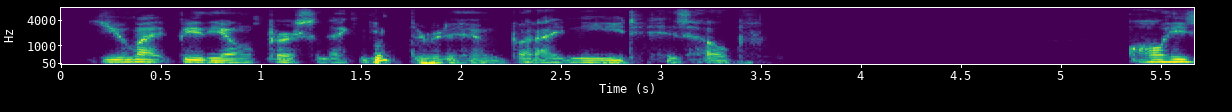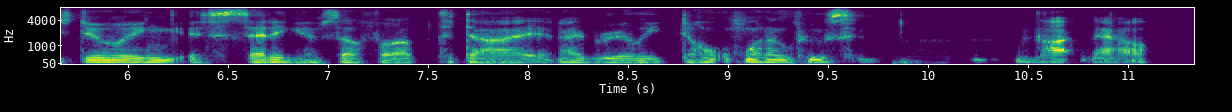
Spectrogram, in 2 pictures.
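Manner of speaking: quiet breathy half-whisper. Voicing a character who pulls another aside: half-whispering.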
